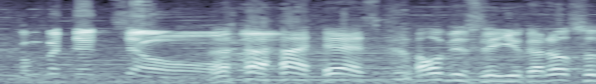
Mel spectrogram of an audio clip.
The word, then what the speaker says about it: competizione: How to pronounce competizione? Don't put any strange accent. Competizione. That's it.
